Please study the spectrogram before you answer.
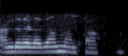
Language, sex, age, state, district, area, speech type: Tamil, female, 18-30, Tamil Nadu, Madurai, urban, conversation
